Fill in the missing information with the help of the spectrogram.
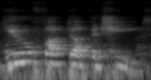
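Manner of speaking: slow, deliberate blame in an even pitch; slow accusation. Acted. Customer confronts manager over burgers, slow accusation. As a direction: spell out the offence word by word.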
